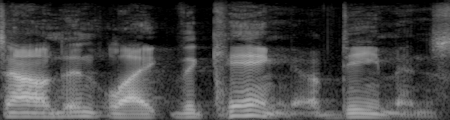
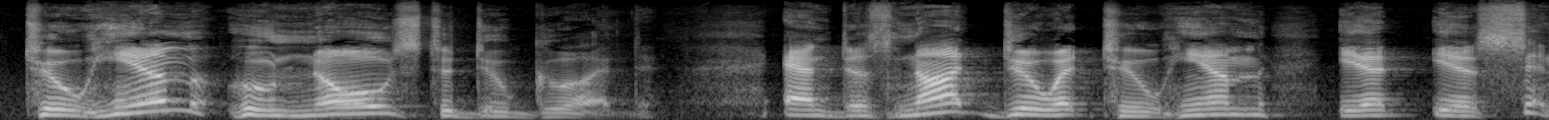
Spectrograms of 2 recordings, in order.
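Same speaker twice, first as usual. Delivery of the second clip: slow, loud, higher preaching voice; scripture reading; 4 semitones higher, 5 dB louder, slower than usual. Acted. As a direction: proclaim each word slowly from the pulpit. Preacher reads scripture aloud.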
